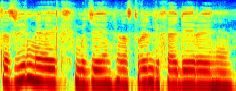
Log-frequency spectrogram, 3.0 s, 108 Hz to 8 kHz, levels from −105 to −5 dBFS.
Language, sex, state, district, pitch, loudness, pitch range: Hindi, male, Arunachal Pradesh, Papum Pare, 145 Hz, -12 LUFS, 145-155 Hz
